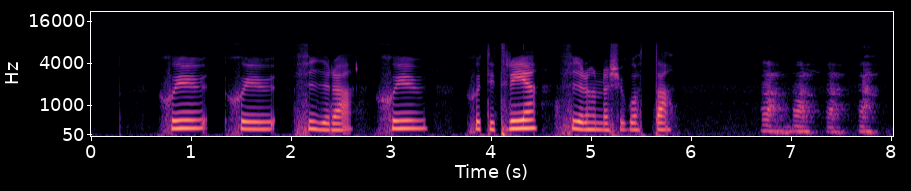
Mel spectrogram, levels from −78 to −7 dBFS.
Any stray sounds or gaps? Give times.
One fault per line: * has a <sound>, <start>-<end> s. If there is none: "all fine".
* has a laugh, 6.7-7.9 s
